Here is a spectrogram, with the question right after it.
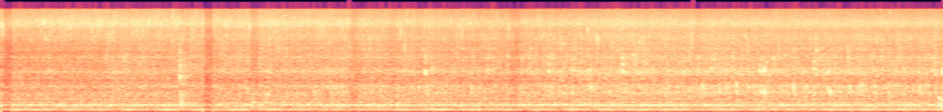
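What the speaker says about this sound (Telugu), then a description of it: "మంచిగా ఇప్పుడు ఒక్కొక్క పీస్ వేసి మనం ఫ్రై చేస్తాం" Apollo fish pieces frying in well-heated oil, a loud, dense, continuous crackling sizzle close by with a faint low hum underneath and no talking.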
